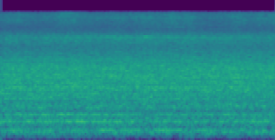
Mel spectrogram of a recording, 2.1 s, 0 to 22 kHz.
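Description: A pair of EU07 electric locomotives hauling a train of loaded coal wagons passing close by: a loud, steady hum with several held tones over continuous rolling noise.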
